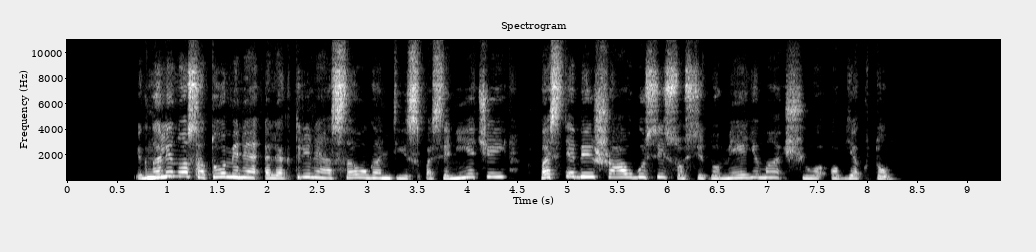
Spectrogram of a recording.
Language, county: Lithuanian, Telšiai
